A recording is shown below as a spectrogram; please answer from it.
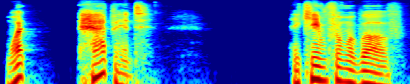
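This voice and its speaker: A man's voice: lowish voice, animated, extremely slow, sharp tone, dry recording. A man streaming a game, reading its text aloud and reacting casually. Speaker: streamer playing a visual novel. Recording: game music behind the voice. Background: game music.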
